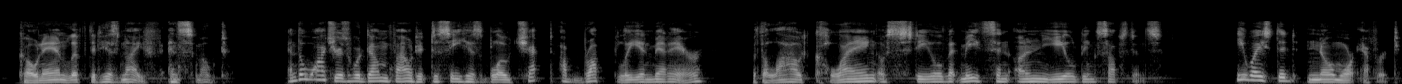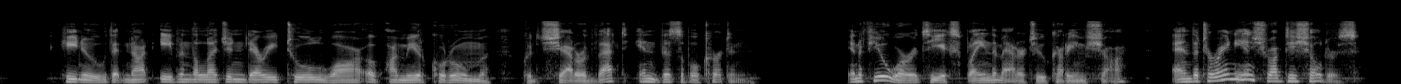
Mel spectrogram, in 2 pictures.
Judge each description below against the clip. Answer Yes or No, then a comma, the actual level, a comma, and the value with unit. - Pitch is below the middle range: Yes, low, 115 Hz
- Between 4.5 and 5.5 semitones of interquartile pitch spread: Yes, average, 5.0 semitones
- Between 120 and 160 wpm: Yes, average, 145 wpm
